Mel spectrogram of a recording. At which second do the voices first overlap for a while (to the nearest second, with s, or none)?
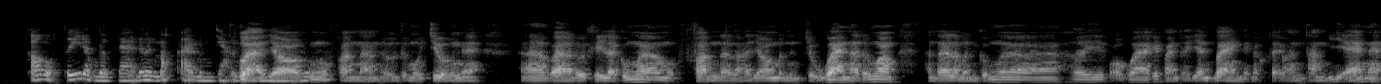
2 s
